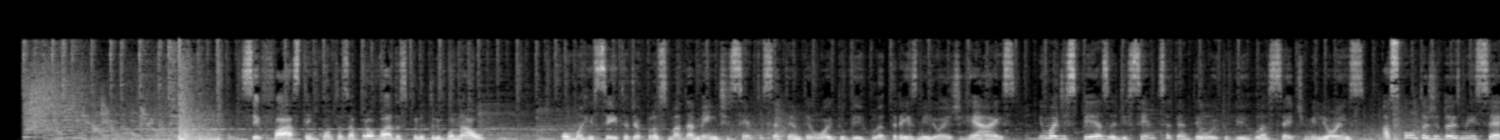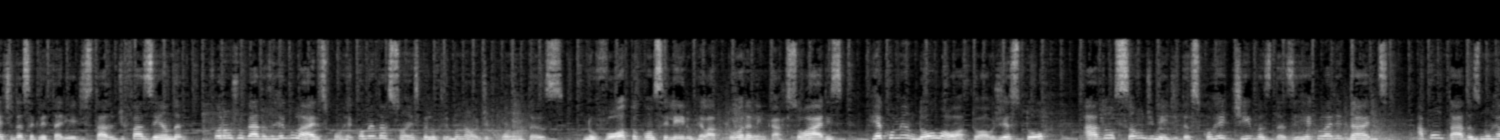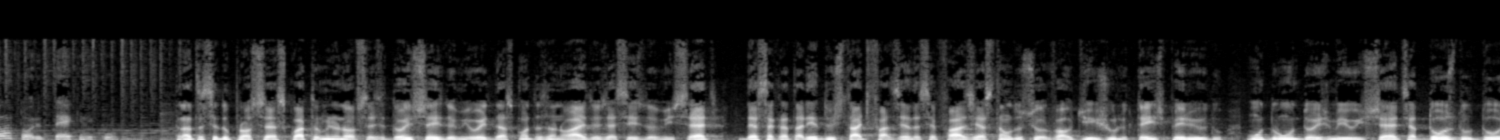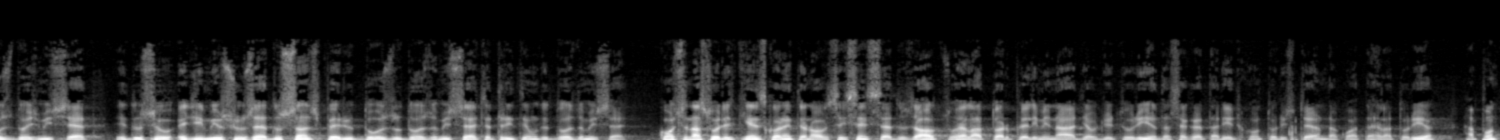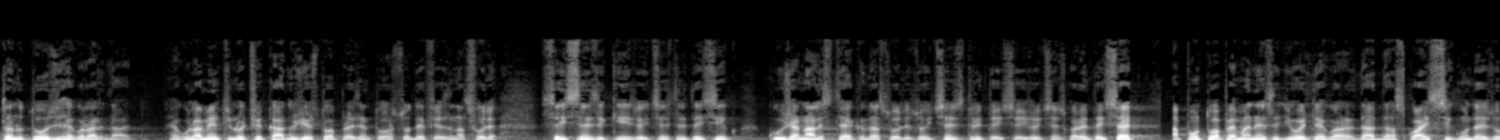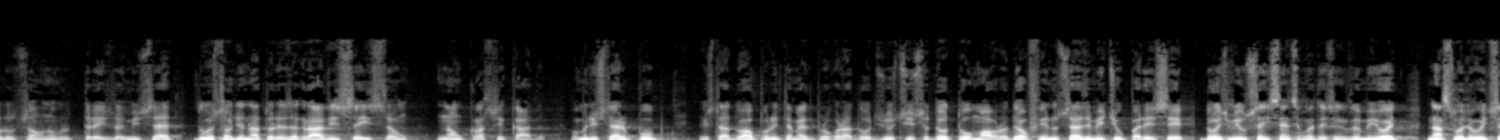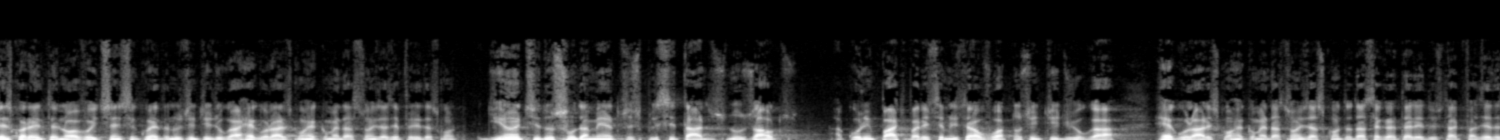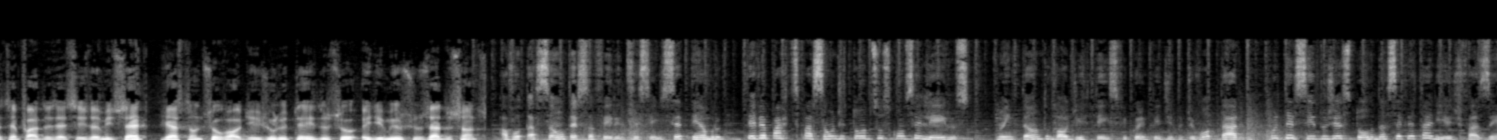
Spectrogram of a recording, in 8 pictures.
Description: Sonora: Alencar Soares - conselheiro do TCE-MT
